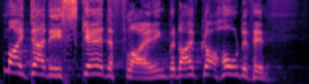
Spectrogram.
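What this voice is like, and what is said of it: Loud child's voice. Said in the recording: “in a very loud voice, so everyone could hear”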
